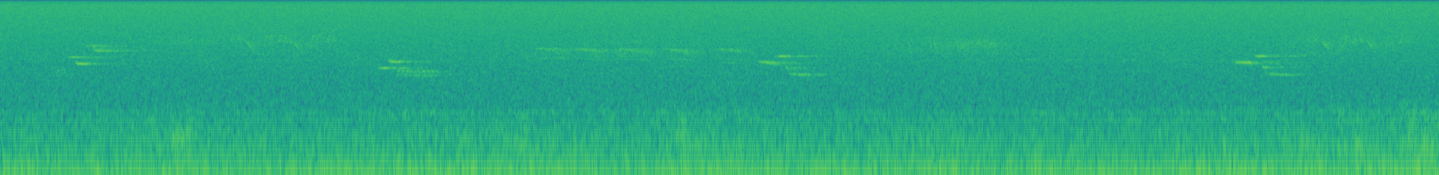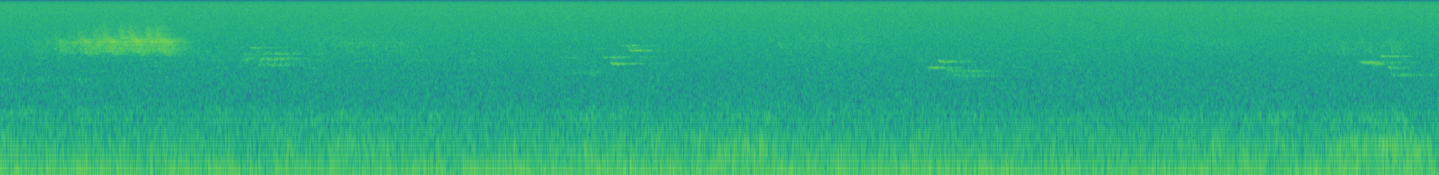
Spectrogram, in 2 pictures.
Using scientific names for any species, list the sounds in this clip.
Hylocichla mustelina, Geothlypis trichas, Cyanocitta cristata, Seiurus aurocapilla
